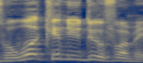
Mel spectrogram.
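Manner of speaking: put-on Middle Eastern accented speech. Retelling what a caller said, imitating a Middle Eastern accent. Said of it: "Now he's Armenian".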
